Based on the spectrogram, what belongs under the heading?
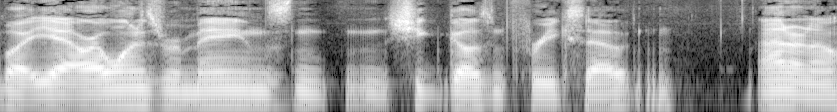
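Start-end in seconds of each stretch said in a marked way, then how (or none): none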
